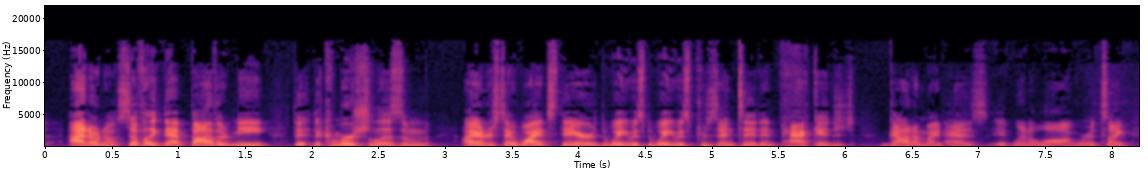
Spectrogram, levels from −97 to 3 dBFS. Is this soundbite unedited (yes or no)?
no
